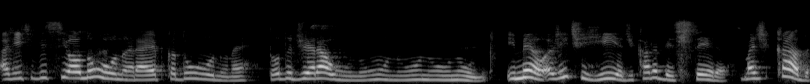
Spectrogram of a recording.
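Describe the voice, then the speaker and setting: Barely pausing, a woman with a fairly high pitch and a dark, mellow tone speaks at a moderate pace with lively intonation and big swings in loudness. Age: 20s. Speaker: journalism graduate working in sales representation. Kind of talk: casual chat.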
